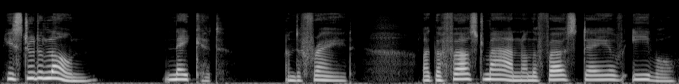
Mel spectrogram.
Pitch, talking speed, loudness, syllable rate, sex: 205 Hz, 140 wpm, -18 LUFS, 4.4 syllables/s, female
